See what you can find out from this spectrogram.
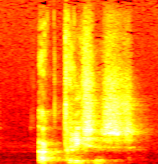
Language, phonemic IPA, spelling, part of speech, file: Dutch, /ɑkˈtrisəs/, actrices, noun, Nl-actrices.ogg
- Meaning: plural of actrice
